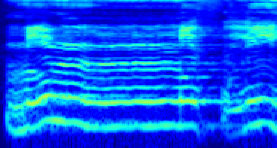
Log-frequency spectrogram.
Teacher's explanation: میم میم کے ساتھ مل رہا ہے، نون کو بالکل بھی نہیں پڑھا جا رہا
